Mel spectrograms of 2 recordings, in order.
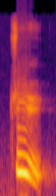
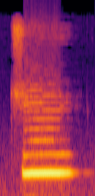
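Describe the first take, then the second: First: The pitch falls sharply from high. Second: The pitch stays high and level.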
